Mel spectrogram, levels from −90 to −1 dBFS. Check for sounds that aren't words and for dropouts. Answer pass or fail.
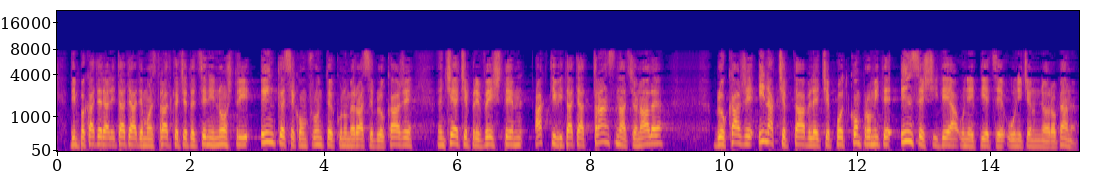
pass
